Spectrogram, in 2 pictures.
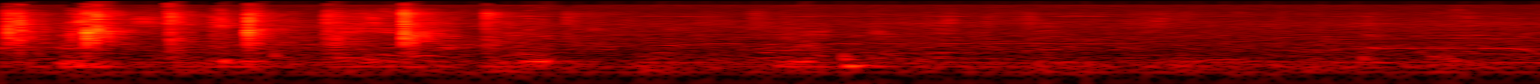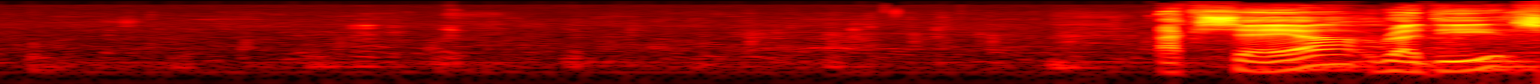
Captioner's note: cheering, applause; background conversations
